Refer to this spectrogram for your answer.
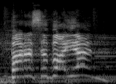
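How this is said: It sounds angry and forceful.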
